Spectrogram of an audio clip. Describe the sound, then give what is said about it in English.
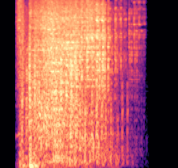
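A huge mirrored ball crashes to the ground and shatters in one loud, dense burst of breaking glass, crunching and tinkling for over a second before cutting off. “The enormous mirrored ball plummeted to the ground below, obliterating itself as it crushed the spinning figure beneath it.”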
